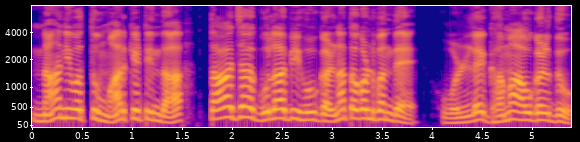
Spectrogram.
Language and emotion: Kannada, happy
